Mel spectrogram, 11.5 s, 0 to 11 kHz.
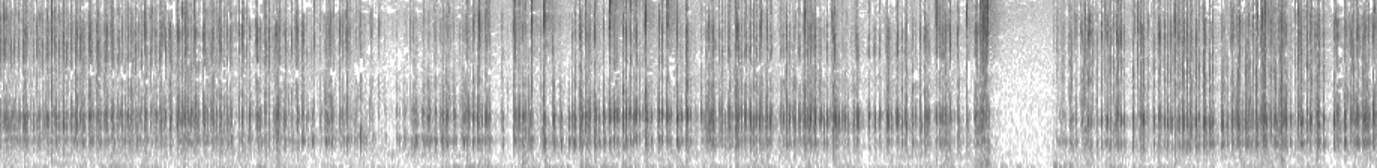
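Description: A silicone-covered notebook is scratched with the nails in a steady, quiet stream of dry, crackly scratching. The sound carries a mid-range hiss with brief lulls near 3 and 8.5 seconds before the scratching resumes.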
